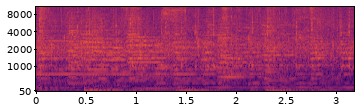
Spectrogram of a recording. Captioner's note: cheers and applause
